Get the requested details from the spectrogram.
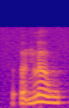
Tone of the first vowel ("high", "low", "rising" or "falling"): rising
